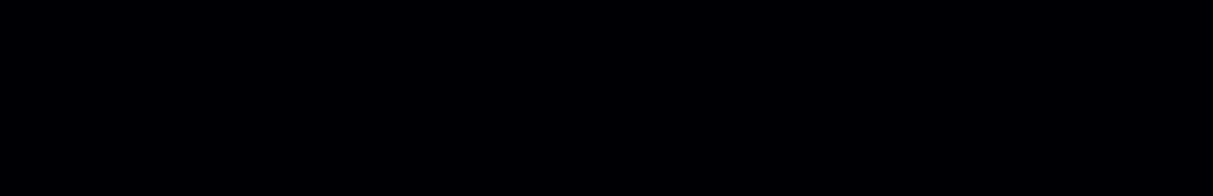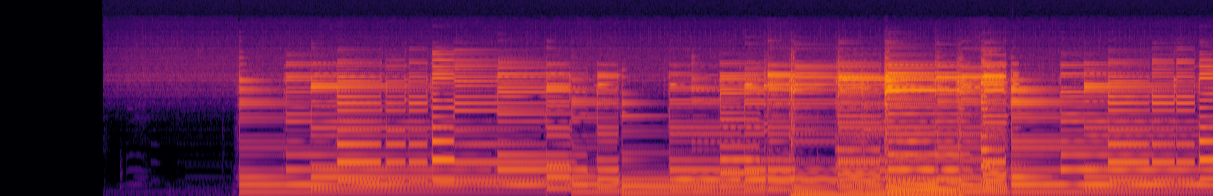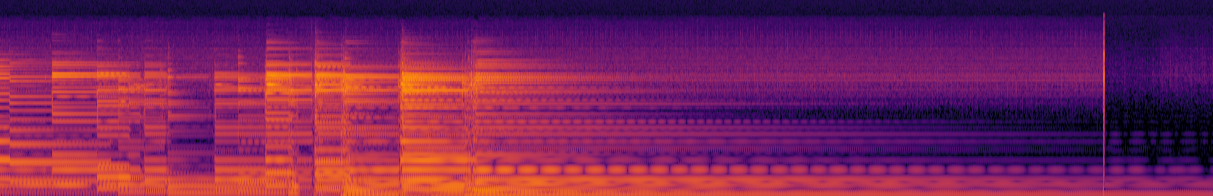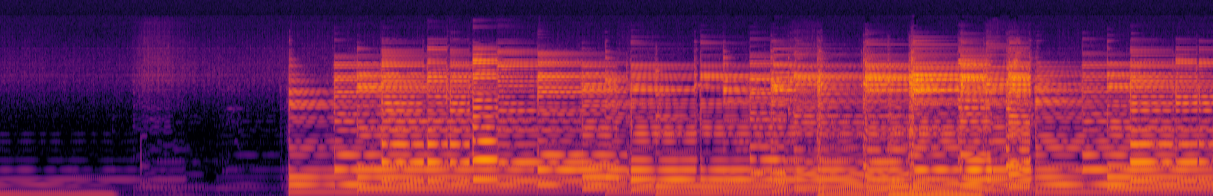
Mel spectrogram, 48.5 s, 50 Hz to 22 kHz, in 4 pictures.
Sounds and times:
Electric guitar: 0:13.3 - 0:48.5.

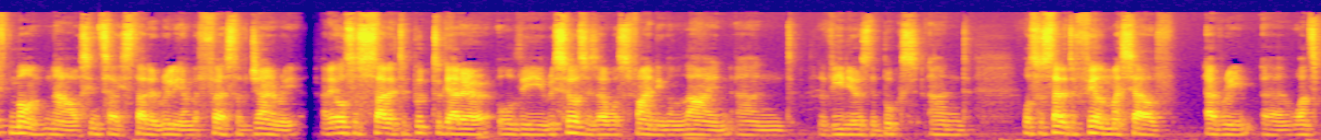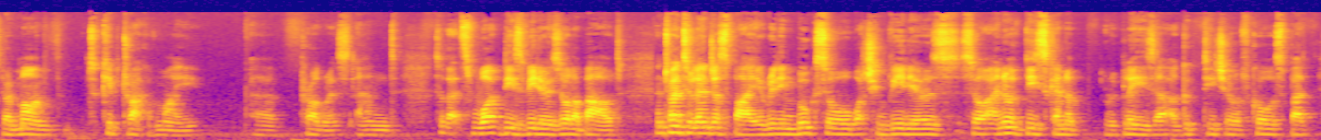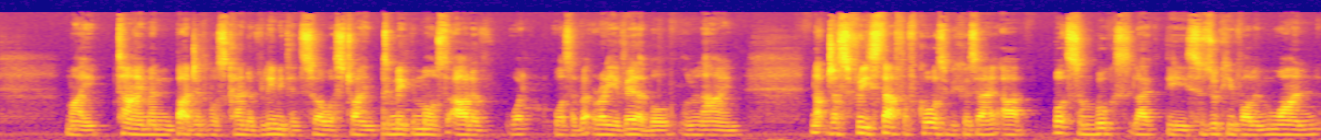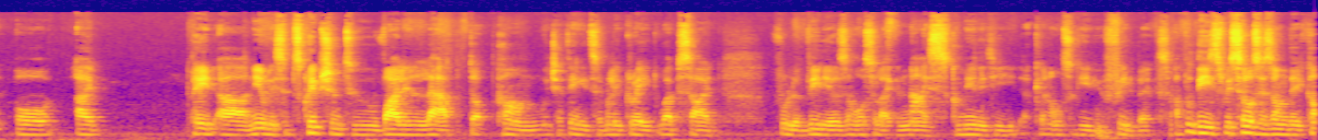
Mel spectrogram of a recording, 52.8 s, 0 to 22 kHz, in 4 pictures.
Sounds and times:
Speech: 0:00.0 - 0:26.4, 0:27.1 - 0:33.9, 0:34.6 - 0:40.8, 0:41.5 - 0:52.8.

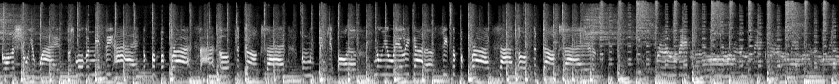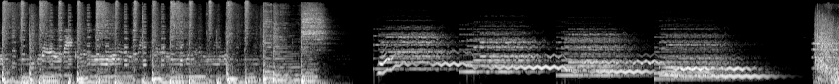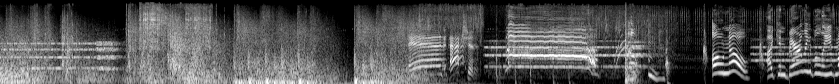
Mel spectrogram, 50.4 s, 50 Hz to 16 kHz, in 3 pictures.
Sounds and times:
Music: 0:00.0 - 0:24.8, 0:25.9 - 0:36.0, 0:43.2 - 0:43.8, 0:48.5 - 0:50.3.

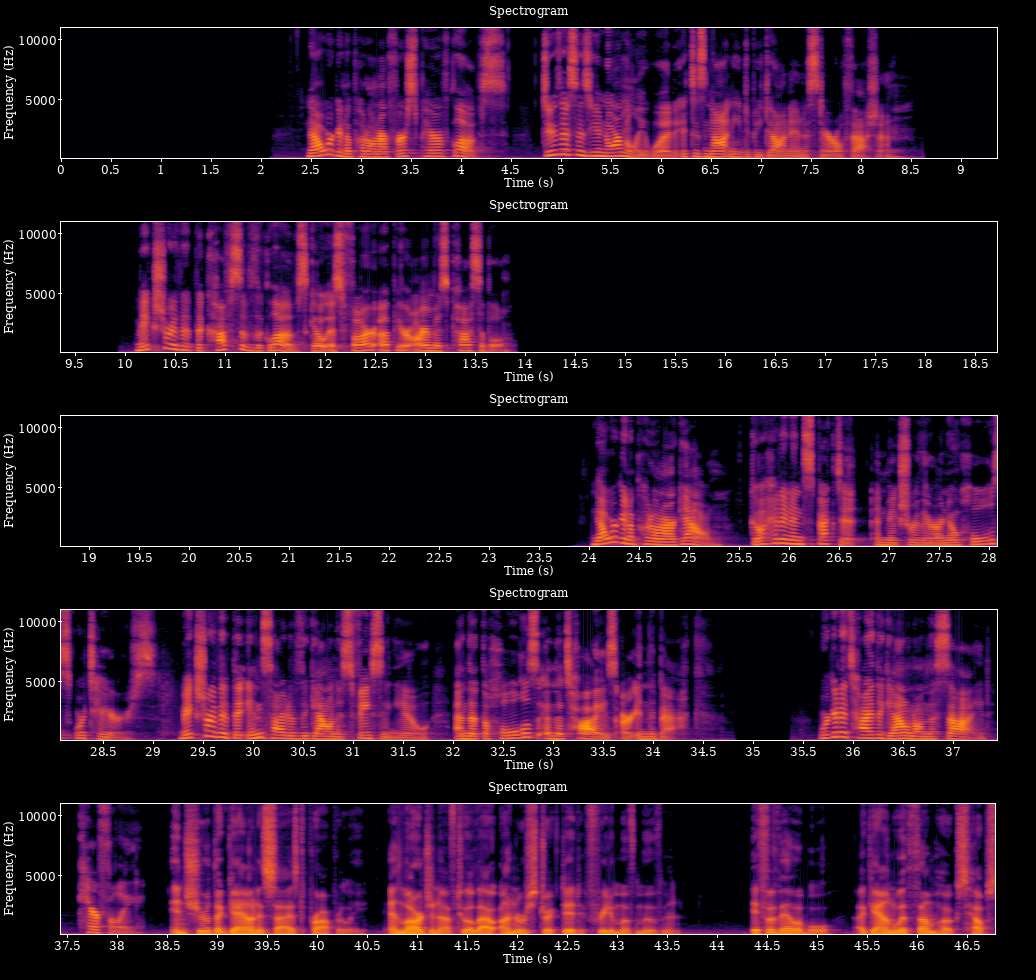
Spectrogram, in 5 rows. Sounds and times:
Speech: 0:02.5 - 0:08.5, 0:10.1 - 0:13.9, 0:24.0 - 0:34.4, 0:35.7 - 0:43.6, 0:44.4 - 0:46.7.

